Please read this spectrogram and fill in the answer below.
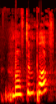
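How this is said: It is said like a little kid asking.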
